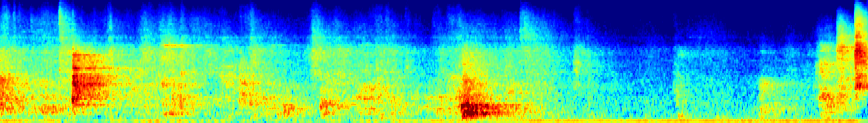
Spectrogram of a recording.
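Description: A few heavy thumps and knocks echoing in a large, bare workshop as a steel two-post car lift column is manhandled into position. The strongest knocks come nearly a second in and again about five seconds in.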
